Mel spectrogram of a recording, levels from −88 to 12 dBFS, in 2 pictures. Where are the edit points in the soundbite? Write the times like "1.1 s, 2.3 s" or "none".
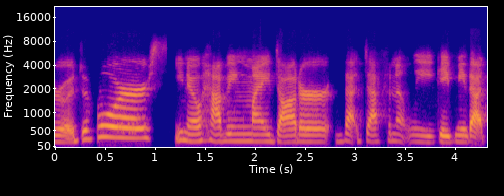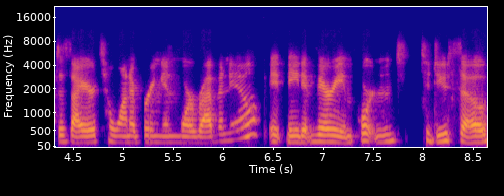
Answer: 1.1 s, 3.8 s, 6.4 s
